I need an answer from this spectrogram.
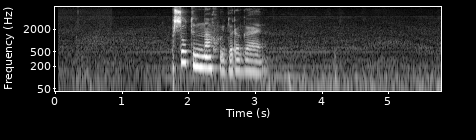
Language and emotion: Russian, angry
